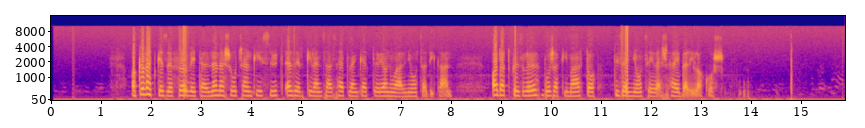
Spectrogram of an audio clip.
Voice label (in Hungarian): nyelvjaras gyujtesek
